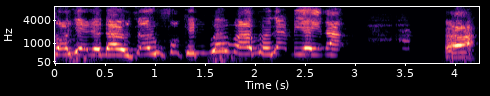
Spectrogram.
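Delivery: high, squeaky rat fighting over scraps; greedy squeaky rat. Acted. Rats squabbling over food.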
